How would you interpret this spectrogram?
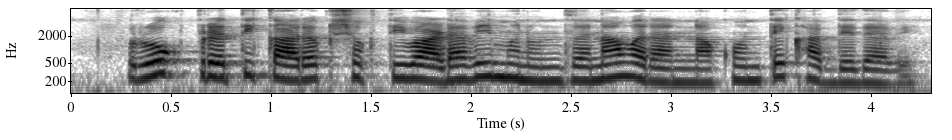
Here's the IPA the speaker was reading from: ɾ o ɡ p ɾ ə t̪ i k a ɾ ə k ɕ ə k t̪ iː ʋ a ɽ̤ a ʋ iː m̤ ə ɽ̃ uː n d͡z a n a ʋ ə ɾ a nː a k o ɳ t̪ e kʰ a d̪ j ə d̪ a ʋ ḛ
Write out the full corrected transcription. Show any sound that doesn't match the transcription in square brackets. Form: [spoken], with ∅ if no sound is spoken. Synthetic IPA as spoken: ɾ o ɡ p ɾ ə t̪ i k a ɾ ə k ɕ ə k t̪ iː ʋ a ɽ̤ a ʋ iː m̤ ə ɽ̃ uː n d͡z [ə] n a ʋ ə ɾ a nː a k o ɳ t̪ e kʰ a d̪ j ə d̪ a ʋ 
